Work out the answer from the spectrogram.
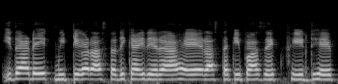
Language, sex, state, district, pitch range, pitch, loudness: Hindi, female, Bihar, Sitamarhi, 230-240 Hz, 230 Hz, -17 LUFS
